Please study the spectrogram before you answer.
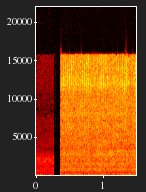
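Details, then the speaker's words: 2009 Ford Mustang 4.0 V6 after thermostat housing replacement and coolant refill: even, smooth low idle after a brief dropout, no knocks, ticks or squeals, no coolant smell; engine healthy. "Engine sounds pretty quiet, not smelling coolant, so I think we got it licked this time."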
